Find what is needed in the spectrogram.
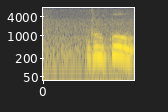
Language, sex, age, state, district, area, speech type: Hindi, female, 30-45, Uttar Pradesh, Mau, rural, read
